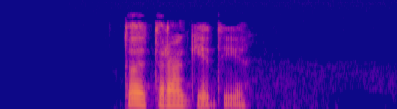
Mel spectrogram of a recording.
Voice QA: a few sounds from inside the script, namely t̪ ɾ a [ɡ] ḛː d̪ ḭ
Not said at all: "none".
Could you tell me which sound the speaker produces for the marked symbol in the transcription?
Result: ɡ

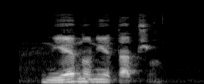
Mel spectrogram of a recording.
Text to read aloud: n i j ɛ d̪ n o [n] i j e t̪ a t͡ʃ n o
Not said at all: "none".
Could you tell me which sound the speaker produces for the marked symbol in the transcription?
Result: n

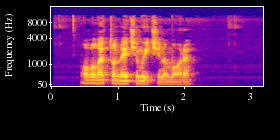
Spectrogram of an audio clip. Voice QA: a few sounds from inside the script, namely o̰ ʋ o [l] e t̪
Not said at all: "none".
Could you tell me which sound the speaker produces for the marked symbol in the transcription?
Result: l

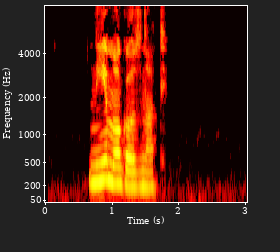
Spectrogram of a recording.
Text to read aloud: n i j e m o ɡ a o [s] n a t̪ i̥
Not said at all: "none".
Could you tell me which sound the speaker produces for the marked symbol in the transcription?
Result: z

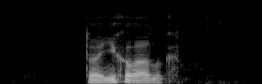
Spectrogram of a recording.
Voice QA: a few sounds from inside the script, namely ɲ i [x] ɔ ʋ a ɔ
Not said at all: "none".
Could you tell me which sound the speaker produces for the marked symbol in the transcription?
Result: x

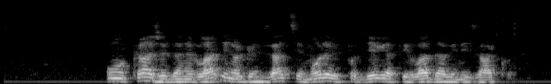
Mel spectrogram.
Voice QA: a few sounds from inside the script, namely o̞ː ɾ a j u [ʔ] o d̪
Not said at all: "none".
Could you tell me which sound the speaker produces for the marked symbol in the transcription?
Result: p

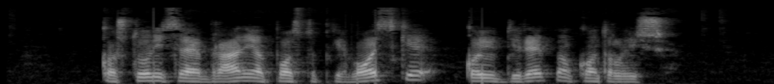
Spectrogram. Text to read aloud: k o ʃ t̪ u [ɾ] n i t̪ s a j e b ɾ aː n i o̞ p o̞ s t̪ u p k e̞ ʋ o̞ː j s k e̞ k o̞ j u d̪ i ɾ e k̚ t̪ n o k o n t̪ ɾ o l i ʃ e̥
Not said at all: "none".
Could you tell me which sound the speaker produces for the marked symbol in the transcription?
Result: none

